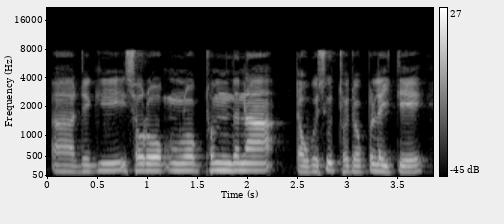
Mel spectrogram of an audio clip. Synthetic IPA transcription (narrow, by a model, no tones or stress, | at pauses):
dɐɡisoɾɔk̚nɔŋɾɔk̚tʰumdɐnatawbɐsutʰojdɔk̚pɐlɐjte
